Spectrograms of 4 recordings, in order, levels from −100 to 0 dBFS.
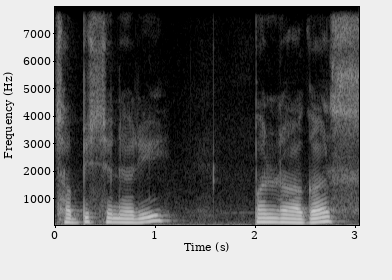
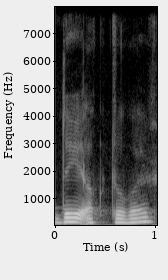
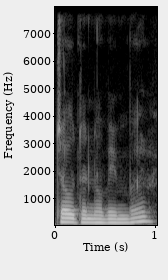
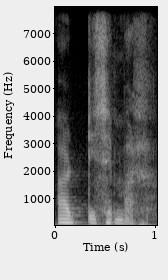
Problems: background sounds at intervals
